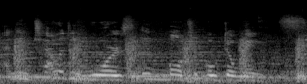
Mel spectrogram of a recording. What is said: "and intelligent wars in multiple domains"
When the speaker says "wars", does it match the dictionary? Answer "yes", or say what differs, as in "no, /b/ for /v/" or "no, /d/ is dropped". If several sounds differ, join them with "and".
yes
